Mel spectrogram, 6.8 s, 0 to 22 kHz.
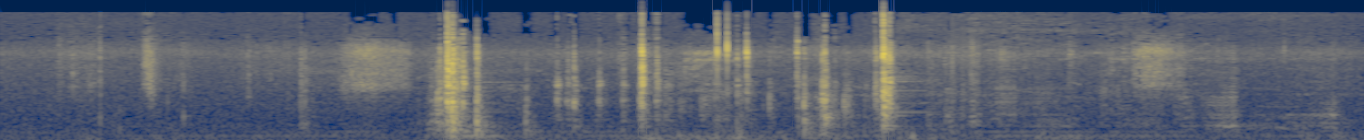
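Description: Car hood being opened by hand on a 2000 Volkswagen Jetta: a loud clunk about two seconds in as the safety catch is worked and the hood lifted, then a string of sharp metallic clicks and knocks from the latch and hood.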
